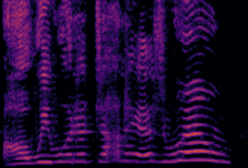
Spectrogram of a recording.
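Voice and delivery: high-pitched excited outburst; excited squeal. Real, not acted. Excited realization mid-game.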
